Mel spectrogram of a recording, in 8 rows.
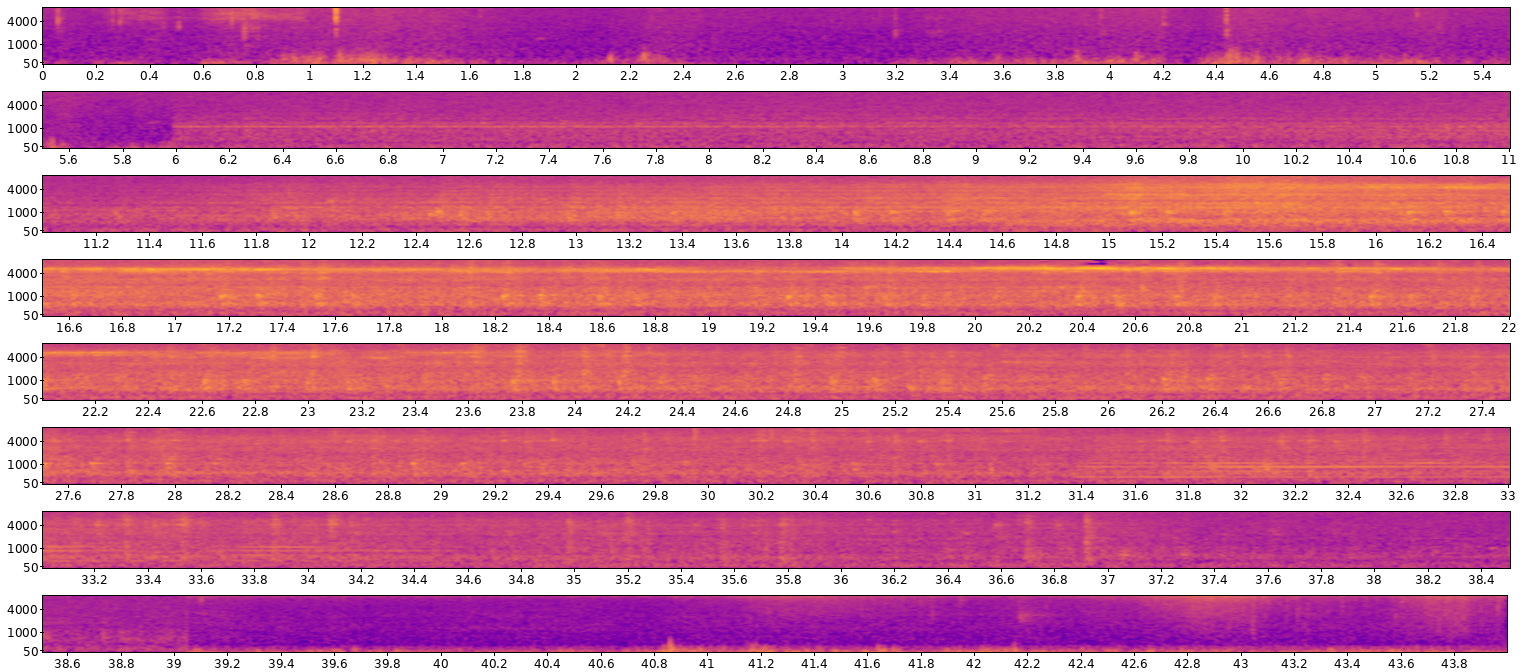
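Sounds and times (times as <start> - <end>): train wheels clattering over joints: 12.4 - 37.6
high wheel squeal: 15.3 - 23.9.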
